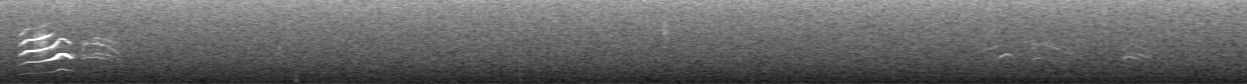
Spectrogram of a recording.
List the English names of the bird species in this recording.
Hawaii Amakihi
